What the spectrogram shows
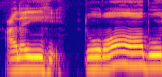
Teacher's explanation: با کے اوپر تنوین ہے، غنہ کریں گے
